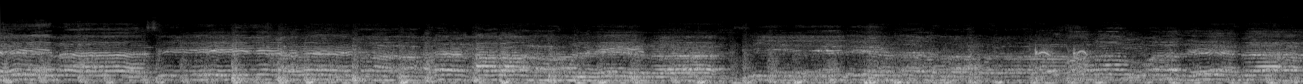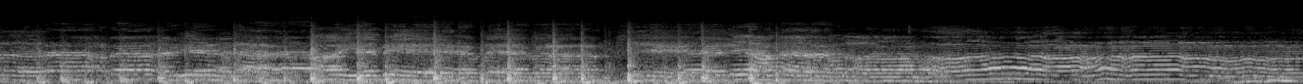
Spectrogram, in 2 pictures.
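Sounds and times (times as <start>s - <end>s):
drum beats: 0.0s - 22.7s
man singing wavering melody: 21.6s - 26.0s.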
